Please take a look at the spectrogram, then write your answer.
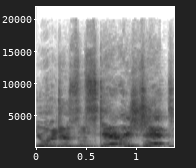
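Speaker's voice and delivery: very high-pitched yell. Recounting a skydive, acting out the man he jumped with yelling into his ear. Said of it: "he just yells into my ear".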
